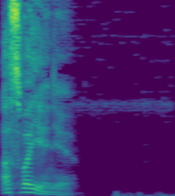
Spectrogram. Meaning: 1. mastering 2. disbursement
- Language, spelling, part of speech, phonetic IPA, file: Russian, освоение, noun, [ɐsvɐˈjenʲɪje], Ru-освоение.ogg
